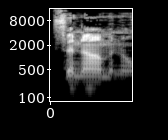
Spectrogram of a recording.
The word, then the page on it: phenomenal: English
